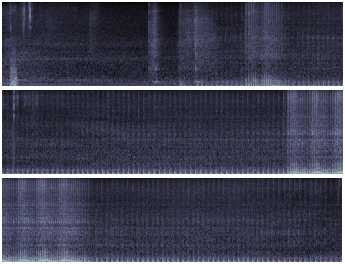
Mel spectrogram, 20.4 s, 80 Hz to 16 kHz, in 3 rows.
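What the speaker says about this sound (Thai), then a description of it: "เครื่องเดิมๆนะครับเงียบๆนะครับ" A 2019 GPX Legend 200 motorcycle with its stock engine runs close by at a steady, fairly quiet idle with a rhythmic mechanical thrum, rising briefly to a louder throb partway through.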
